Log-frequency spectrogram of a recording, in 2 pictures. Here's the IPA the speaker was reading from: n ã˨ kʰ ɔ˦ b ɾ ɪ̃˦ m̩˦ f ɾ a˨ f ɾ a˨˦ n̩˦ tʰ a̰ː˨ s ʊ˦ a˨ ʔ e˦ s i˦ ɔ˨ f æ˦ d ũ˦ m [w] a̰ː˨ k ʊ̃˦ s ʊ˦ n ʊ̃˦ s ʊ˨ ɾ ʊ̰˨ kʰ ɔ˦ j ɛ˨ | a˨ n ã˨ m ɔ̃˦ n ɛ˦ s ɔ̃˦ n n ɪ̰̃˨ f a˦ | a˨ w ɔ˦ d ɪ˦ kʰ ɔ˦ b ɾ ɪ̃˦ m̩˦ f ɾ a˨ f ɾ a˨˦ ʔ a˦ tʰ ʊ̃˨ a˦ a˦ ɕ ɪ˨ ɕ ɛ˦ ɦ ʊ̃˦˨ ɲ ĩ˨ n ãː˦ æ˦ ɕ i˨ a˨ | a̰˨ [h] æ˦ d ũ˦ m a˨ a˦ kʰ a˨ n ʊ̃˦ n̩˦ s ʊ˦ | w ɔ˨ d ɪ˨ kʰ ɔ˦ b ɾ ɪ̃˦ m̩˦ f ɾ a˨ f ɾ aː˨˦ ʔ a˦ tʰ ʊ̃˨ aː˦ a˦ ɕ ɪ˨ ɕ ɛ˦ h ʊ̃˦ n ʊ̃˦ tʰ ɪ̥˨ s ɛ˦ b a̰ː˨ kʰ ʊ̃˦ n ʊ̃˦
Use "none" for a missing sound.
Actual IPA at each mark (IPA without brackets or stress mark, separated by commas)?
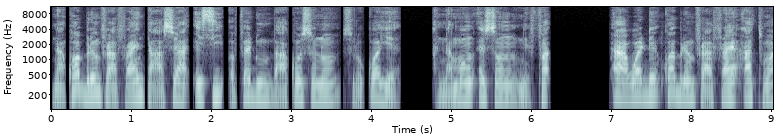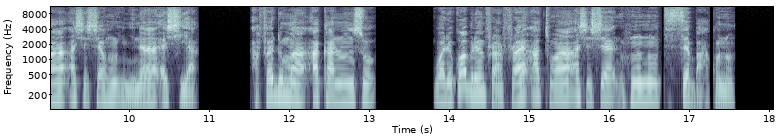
b, f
